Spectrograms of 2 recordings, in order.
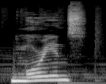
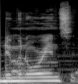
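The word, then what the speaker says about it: Númenóreans: Oh, and the Numorians, I said it wrong. The Numenorians, they needed they make Isildur a bitch.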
